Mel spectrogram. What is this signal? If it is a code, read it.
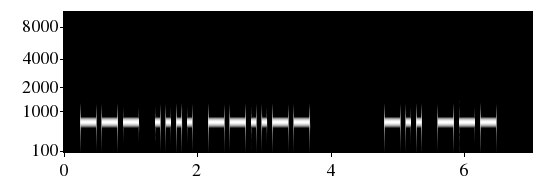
Morse code, heard as a keyed tone, about 15 wpm, 700 Hz. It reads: OH, DO
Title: 2x Word-Spacing - Sentences from Top 500 Words - 15wpm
